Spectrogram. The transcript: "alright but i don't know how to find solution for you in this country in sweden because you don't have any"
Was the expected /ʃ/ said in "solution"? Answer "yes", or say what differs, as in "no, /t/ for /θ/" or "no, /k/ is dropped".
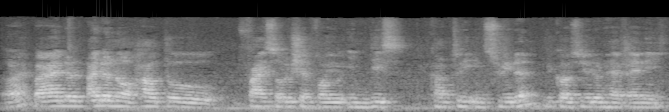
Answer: yes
